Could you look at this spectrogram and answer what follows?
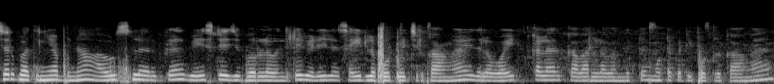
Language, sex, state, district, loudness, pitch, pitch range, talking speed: Tamil, female, Tamil Nadu, Namakkal, -19 LUFS, 190 Hz, 180-205 Hz, 145 wpm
